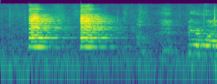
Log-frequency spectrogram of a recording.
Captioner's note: horn honking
